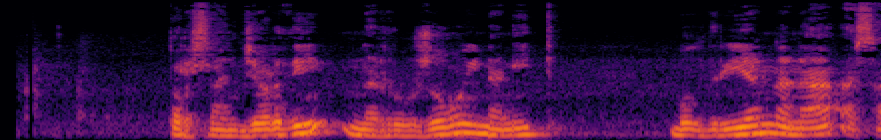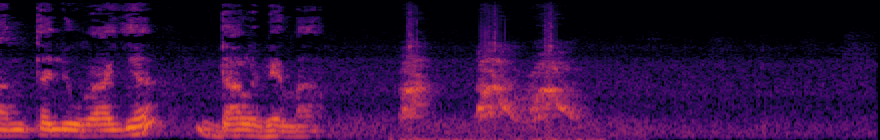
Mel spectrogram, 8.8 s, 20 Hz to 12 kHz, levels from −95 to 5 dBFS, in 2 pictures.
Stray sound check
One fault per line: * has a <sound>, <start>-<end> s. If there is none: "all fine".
* has a bark, 6.3-7.4 s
